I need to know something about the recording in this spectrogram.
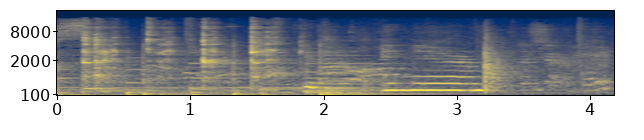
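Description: A metal spoon scraping and knocking against a bowl as chopped celery is tipped out, with several clinks in the first two seconds.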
